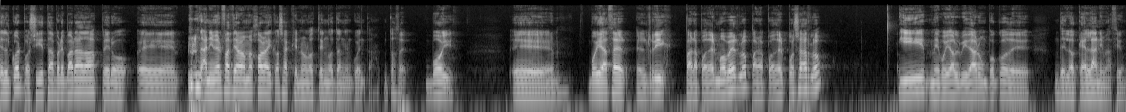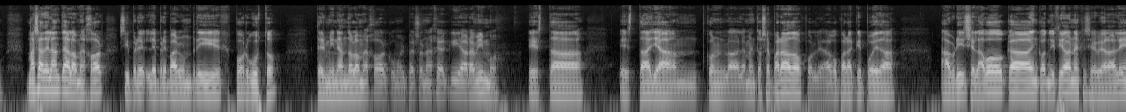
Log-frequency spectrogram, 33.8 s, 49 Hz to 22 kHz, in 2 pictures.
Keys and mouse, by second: 5.9-12.3 middle drag, 16.9-22.0 middle drag, 22.0-24.0 right drag, 24.0 KP_3, 24.4-25.9 middle drag, 25.9-27.3 drag, 25.9 right click, 27.4 click, 27.6 click, 28.2 ., 29.5 r, 30.9-33.7 middle drag.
